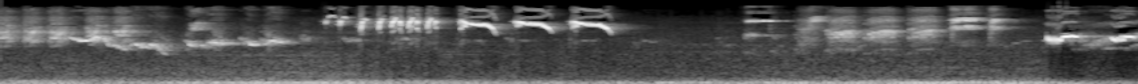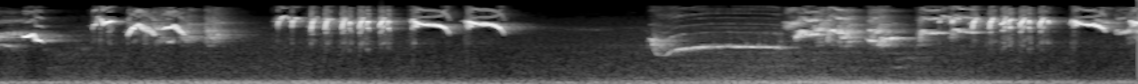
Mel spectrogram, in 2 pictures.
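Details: Orange-headed thrush, a kept bird at home in Singaraja, North Bali, singing a lively receh-style song: rapid high whistled notes and twittering phrases in quick bursts, with sharp slurred notes and a lower rising whistle, over a steady low hum.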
